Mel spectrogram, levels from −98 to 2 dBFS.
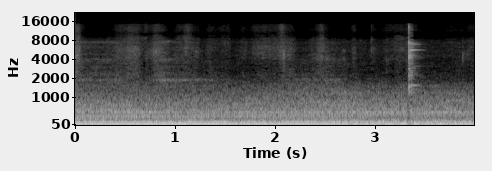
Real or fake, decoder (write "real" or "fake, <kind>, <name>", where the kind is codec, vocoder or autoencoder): real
